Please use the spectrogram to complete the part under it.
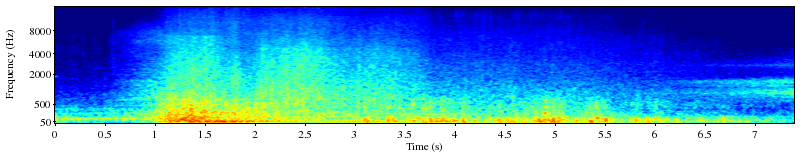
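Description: A car roars past in heavy rain.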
